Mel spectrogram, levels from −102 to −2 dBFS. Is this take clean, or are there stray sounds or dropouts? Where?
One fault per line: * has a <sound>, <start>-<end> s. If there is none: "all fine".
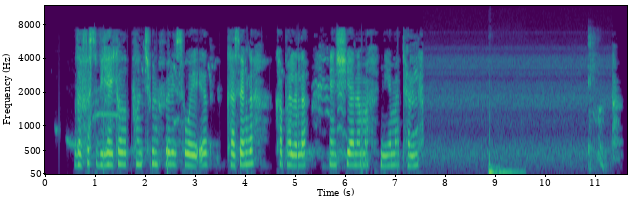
* has a thud, 8.9-9.6 s
* has a cough, 10.8-11.3 s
